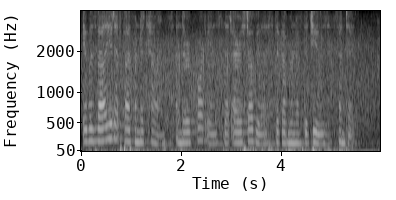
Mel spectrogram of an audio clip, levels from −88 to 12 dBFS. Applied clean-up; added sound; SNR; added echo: none; Applause; 12 dB; reverberation time 0.8 s.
